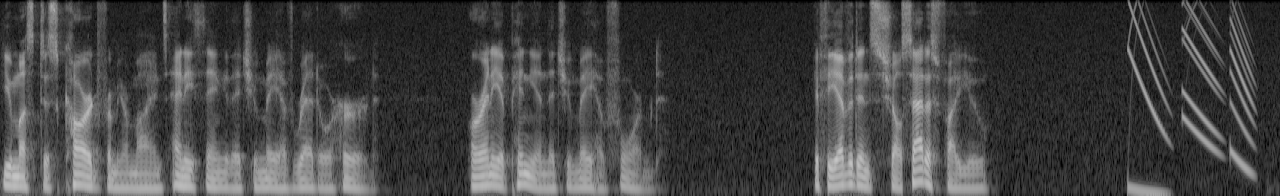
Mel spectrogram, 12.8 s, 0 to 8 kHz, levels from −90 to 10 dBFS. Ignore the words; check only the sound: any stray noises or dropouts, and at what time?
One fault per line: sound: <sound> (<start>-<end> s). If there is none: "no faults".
sound: chirp (11.3-12.6 s)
